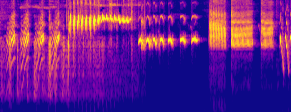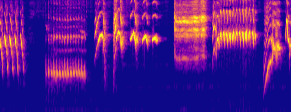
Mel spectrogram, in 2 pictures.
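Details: Asian pied starling song played to prompt other birds to sing: fast chattering sweeps, harsh grating bursts, a low nasal buzz and slurred whistles in a busy, varied medley.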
